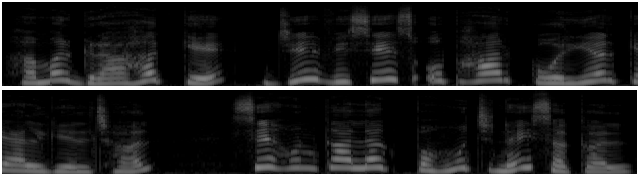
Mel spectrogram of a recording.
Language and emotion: Maithili, sad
